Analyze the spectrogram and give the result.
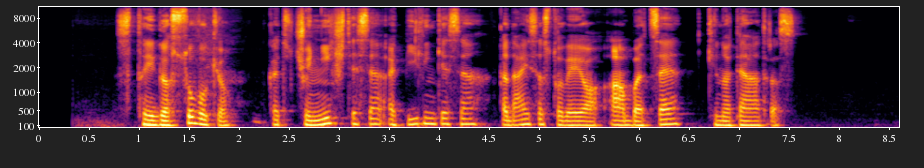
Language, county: Lithuanian, Utena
